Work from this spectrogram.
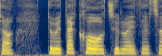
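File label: "coot" Welsh, spoken word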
